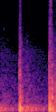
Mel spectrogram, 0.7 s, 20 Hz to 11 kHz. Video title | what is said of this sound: VW T6.1 new speakers and subwoofer installation - DIY - ARS24 | if you hold it and tap it, then everything is quiet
